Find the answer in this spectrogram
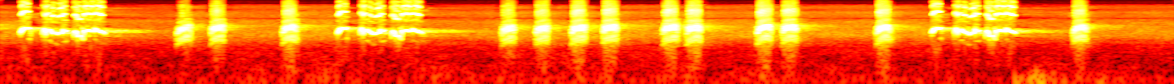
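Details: Sooty-headed bulbul on a clear, dense lure recording that brings wild bulbuls down: bright bubbly warbled phrases alternating with strings of crisp chips, close together and fairly even in pace.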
